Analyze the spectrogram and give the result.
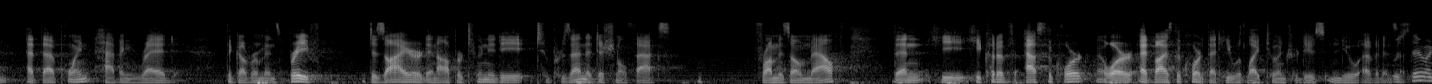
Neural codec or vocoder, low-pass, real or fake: none; 7.2 kHz; real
